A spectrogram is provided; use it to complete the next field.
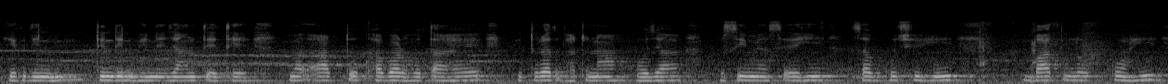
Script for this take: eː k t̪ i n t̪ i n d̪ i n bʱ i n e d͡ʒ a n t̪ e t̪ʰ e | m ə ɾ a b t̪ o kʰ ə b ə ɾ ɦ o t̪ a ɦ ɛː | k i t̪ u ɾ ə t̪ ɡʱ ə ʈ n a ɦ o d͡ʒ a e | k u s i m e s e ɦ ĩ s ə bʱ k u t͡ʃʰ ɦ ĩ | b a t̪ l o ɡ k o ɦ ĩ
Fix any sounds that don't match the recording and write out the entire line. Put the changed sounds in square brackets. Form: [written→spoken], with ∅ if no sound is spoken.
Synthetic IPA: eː k [t̪→d̪] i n t̪ i n d̪ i n bʱ i n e d͡ʒ a n t̪ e t̪ʰ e | m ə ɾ a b t̪ o kʰ ə b ə ɾ ɦ o t̪ a ɦ [ɛː→ɛ] | k i t̪ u ɾ ə t̪ ɡʱ ə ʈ n a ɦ o d͡ʒ a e | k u s i m e s e ɦ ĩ s ə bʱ k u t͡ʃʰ ɦ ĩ | b a t̪ l o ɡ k o ɦ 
